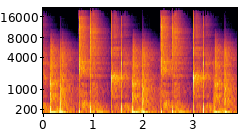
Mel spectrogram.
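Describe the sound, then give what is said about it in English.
Sharp, bright hand claps land in a steady rhythm, mostly in quick pairs, over a busy, thumping rhythmic backing. No one speaks. “Should we do some clapping?”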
